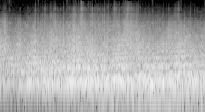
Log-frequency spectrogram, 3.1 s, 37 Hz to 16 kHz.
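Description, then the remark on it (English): An F-18 fighter jet roars overhead, a loud, dense rushing rumble that swells slightly midway and stays steady throughout, overpowering, with no voices. “And there's a commercial of a father and a son standing together, and a fighter jet, an F-18, comes by and roaring.”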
